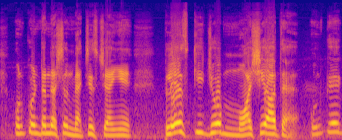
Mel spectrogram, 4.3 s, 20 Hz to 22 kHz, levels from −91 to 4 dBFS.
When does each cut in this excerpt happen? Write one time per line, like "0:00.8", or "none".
none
